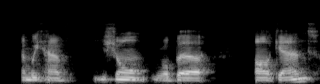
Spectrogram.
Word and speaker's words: Argand: we have Jean Rober arand I guess you pronounce it in the French way um first proposing the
